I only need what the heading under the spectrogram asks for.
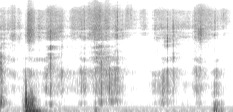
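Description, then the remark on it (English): Playing cards being shuffled: a soft papery thump, then a stretch of quick, crisp riffling crackles, ending in another firm tap. Moderately loud, with no voices. “Do you want me to shuffle more cards?”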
